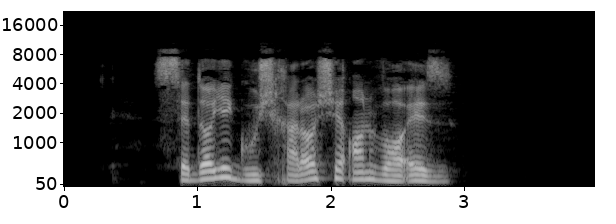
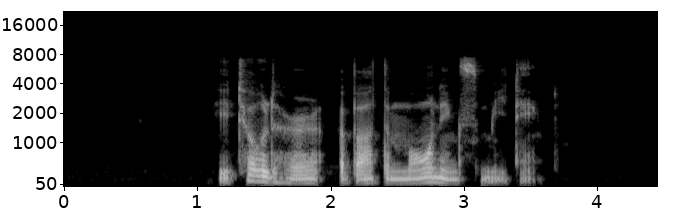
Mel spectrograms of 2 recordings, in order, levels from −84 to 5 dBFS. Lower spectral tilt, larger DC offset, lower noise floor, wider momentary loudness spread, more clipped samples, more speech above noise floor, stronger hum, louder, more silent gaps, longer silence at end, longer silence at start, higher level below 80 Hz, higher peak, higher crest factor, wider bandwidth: second, -4 dB/octave vs -6.5 dB/octave; neither; first, -87 dBFS vs -83 dBFS; second, 9 LU vs 12 LU; neither; first, 65 dB vs 61 dB; neither; about the same, -23 LUFS vs -23 LUFS; neither; first, 1.1 s vs 0.95 s; second, 0.7 s vs 1.15 s; about the same, -64 dBFS vs -60 dBFS; about the same, -6 dBFS vs -4 dBFS; about the same, 18 dB vs 22 dB; first, 9.6 kHz vs 7.6 kHz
